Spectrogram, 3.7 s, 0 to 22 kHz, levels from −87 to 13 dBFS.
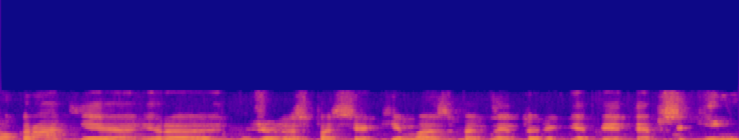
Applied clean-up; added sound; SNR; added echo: none; Stream / Bird; 13 dB; none.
